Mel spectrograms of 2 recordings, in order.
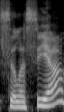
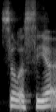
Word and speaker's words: Silicea: Some people pronounce it silicea because, of course, it's Latin, and we also pronounce it in English as well. So silicea of Latin and silica in English.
